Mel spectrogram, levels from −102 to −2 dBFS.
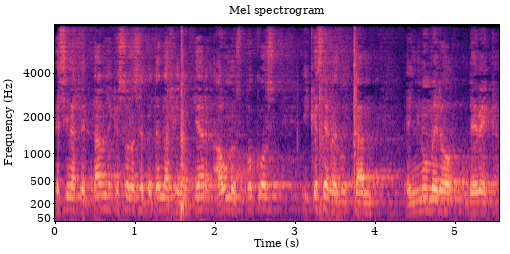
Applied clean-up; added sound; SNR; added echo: none; Microwave oven; 16 dB; reverberation time 2.8 s.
